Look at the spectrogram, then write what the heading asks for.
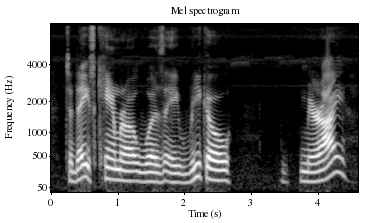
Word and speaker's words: Mirai: Today's camera was a Ricoh Mirai. I'm not sure how to pronounce it, but M-I-R-A-I, Mirai. Almost like a Mirage, but maybe just Mirai.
